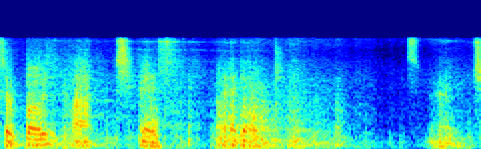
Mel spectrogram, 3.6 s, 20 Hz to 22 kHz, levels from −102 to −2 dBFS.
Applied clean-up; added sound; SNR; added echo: neural mask model RNNoise.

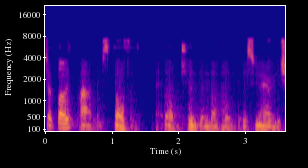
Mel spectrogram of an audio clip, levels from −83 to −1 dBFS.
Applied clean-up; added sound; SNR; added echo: neural mask model DeepFilterNet 3.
